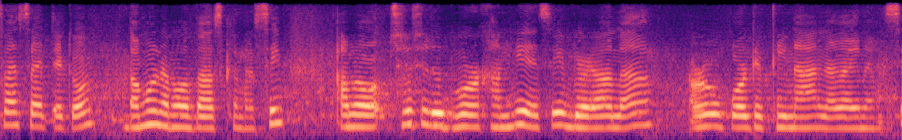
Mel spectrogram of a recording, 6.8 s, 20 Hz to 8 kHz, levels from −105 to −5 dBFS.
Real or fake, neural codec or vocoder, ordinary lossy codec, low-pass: fake; codec, 16 kHz, 1 kbps, X-Codec, HuBERT features, trained on general audio; none; 7.2 kHz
